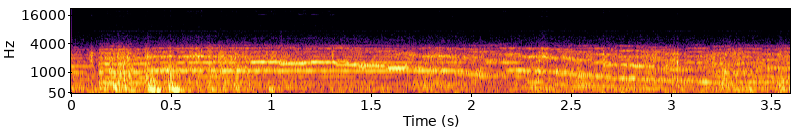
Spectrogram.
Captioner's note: scuffling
